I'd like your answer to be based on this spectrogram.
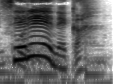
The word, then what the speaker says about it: セレーネ: あ、セイレーンじゃなかった。読み方が違うかも。 – セレーン。でもセイレーン。 – セレーネか。 – セレーネ。 – セレーネでした。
